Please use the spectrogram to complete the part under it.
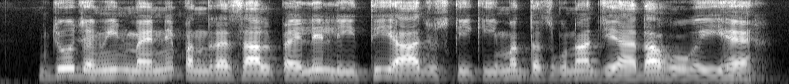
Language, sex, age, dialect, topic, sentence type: Hindi, male, 41-45, Awadhi Bundeli, banking, statement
